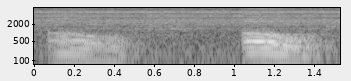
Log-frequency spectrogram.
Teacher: If you say a, plain old a, which is called a kamatz katan, because it's not started with a patakh, you take a simple a sound and you add a W, a natural W sound, you're left with o. And indeed, that is the tradition among Ashkenazic Jews to pronounce a holam like an o.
